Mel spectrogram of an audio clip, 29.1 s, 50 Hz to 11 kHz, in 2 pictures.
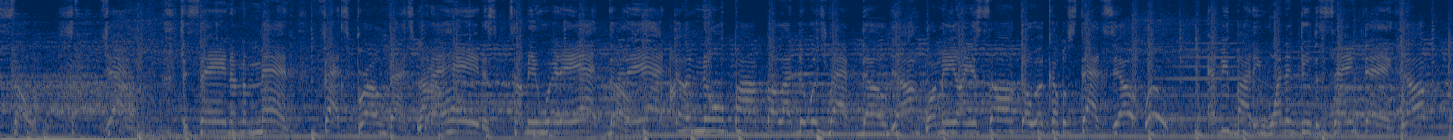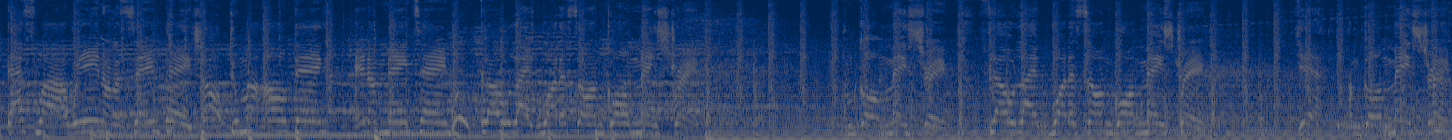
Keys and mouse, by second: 2.3-4.2 drag, 5.1-7.2 middle drag, 7.2 ctrl+r, 13.1 ctrl+r, 15.5 Tab, 16.3 Tab, 18.3 KP_1, 20.9 z, 21.9 z, 22.6 Tab, 24.7 z, 26.3-27.3 drag, 26.6 a, 27.3 c.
